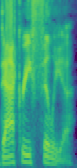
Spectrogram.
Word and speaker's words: dacryphilia: This next one is called dacryphilia. D-A-C-R-Y. Dacry? That's dacryphilia. D-A-C-R-Y. Yep. So it's not a daiquiri.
